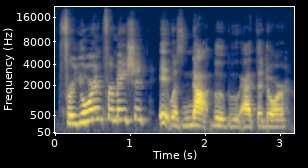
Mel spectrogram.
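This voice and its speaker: A woman's voice: mid-range voice, sing-song, normal speed, fairly bright tone. A woman reading aloud, voicing a bold, dramatic little girl who loves witch stories. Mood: eager.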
